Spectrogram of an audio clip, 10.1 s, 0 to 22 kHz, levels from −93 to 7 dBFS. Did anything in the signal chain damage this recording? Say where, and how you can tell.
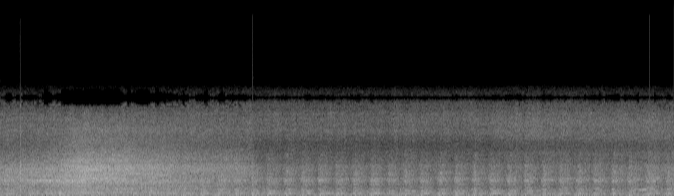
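Yes. Four very brief glitches, each only a few milliseconds long, break into the sound at 0.30, 3.79, 5.84 and 9.74 s. This is damaged data in a compressed stream at the codec stage: corrupted bytes make the decoder misread frames and lose sync until it locks onto the next frame header.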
